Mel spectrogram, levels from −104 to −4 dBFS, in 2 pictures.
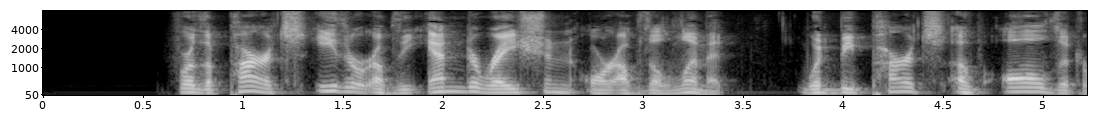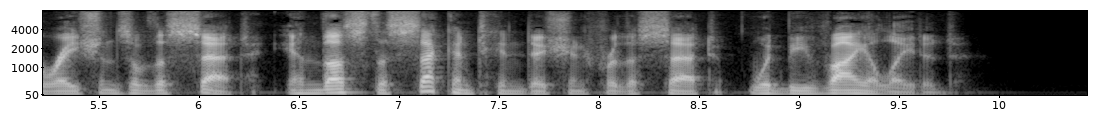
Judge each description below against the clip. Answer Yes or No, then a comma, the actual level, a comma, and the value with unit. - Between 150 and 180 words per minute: No, average, 190 wpm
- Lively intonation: Yes, wide, 5.8 semitones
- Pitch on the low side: Yes, low, 115 Hz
